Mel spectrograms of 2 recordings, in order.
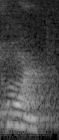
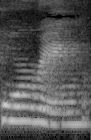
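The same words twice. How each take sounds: First: The word is squeezed into one syllable. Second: The word has two full syllables. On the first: This is how locals say it. "we say pouring" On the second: This is how outsiders say it. "We don't say pouring"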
